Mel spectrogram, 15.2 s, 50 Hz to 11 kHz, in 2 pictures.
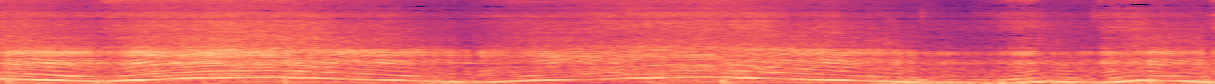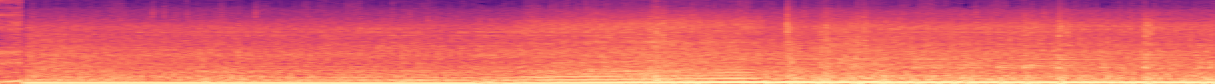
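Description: The carburetted engine of a 2000 Maruti Esteem, its cylinder head freshly rebuilt, revving up and down several times in a row. About eight seconds in, the sound switches abruptly to a loud, steady low drone.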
